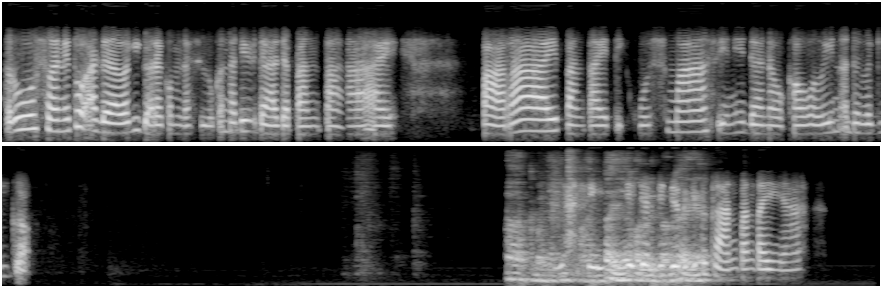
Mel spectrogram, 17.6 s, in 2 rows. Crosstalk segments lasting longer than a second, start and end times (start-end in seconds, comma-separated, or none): 14.3-15.8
